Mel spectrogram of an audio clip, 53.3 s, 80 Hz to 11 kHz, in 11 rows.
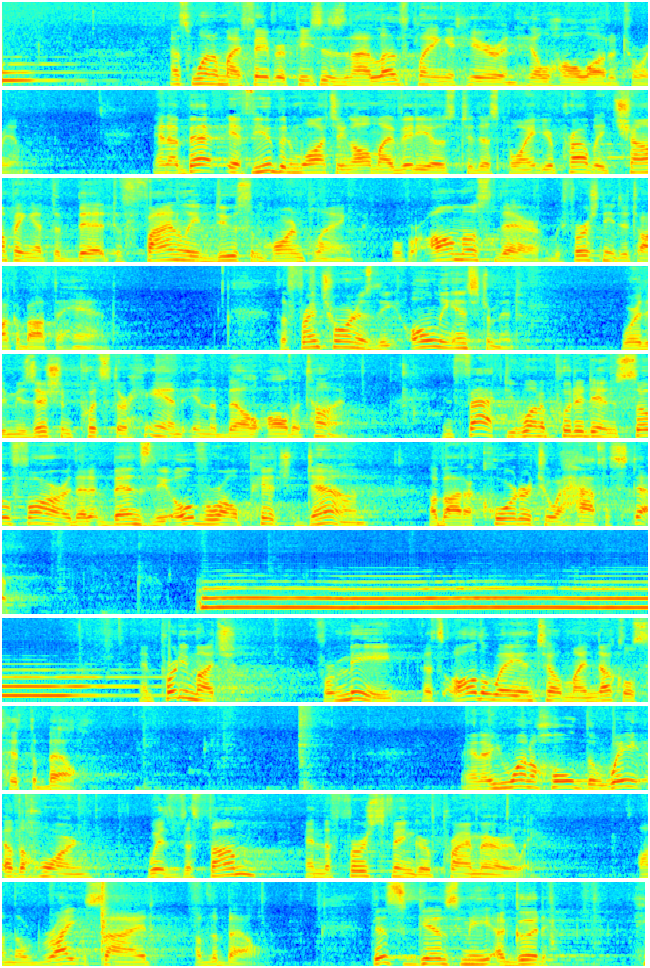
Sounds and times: Speech: 1.3s - 5.1s, 6.0s - 15.4s, 16.6s - 18.5s, 19.2s - 22.0s, 22.7s - 29.2s, 35.0s - 39.4s, 42.2s - 47.8s, 48.4s - 50.5s, 51.2s - 52.6s.

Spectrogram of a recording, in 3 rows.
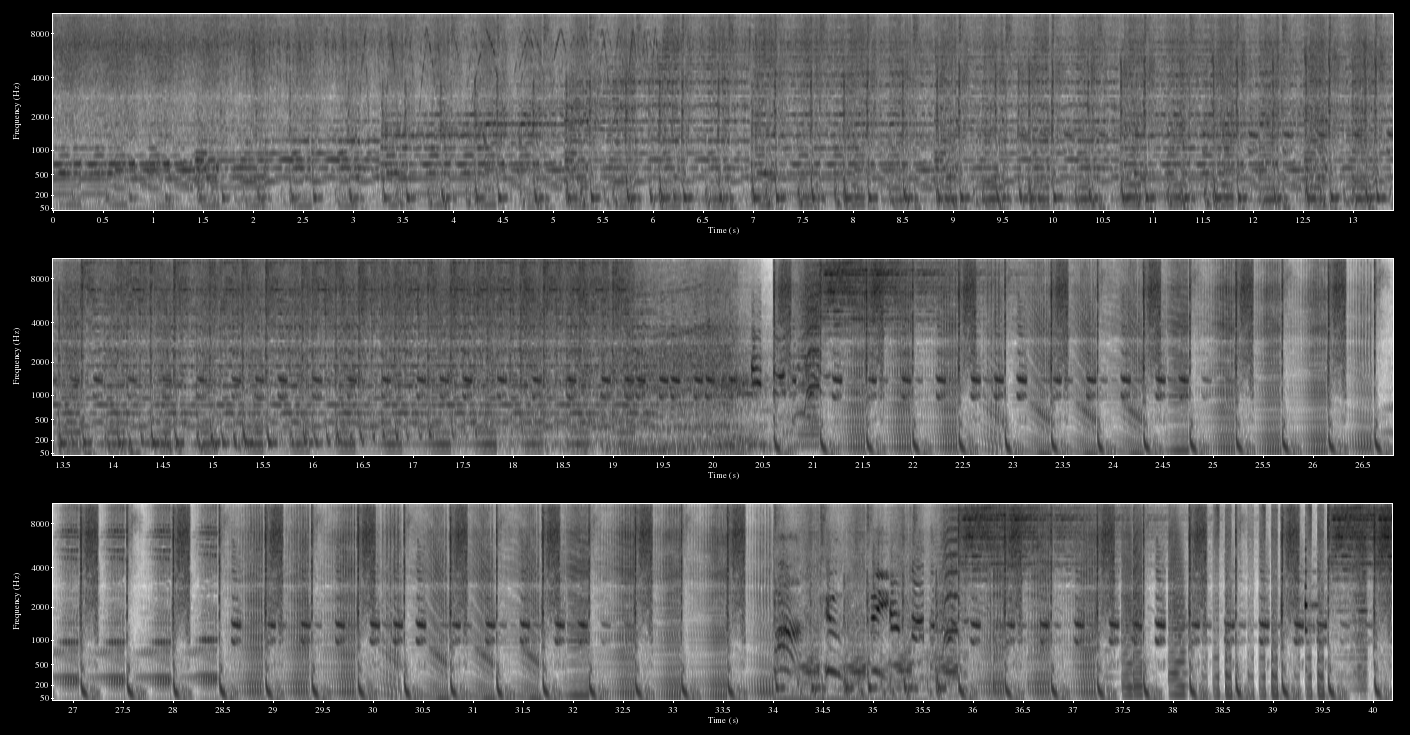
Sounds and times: Background music: 0.0s - 40.1s.

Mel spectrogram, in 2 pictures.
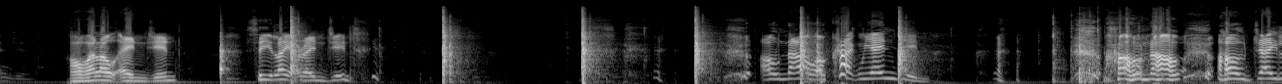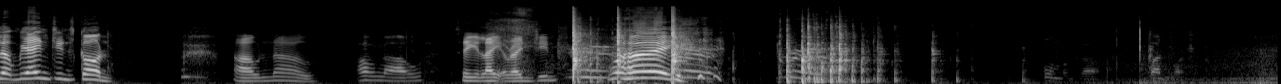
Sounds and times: Speech: 0.0s - 1.8s, 7.6s - 9.2s, 15.2s - 20.0s, 23.2s - 24.8s.

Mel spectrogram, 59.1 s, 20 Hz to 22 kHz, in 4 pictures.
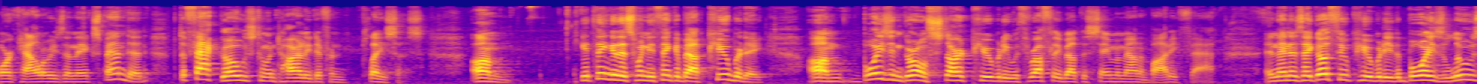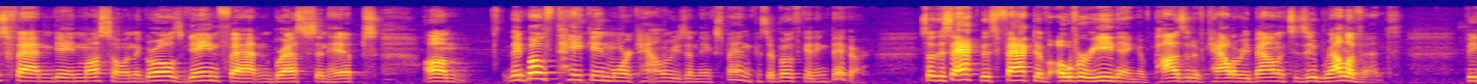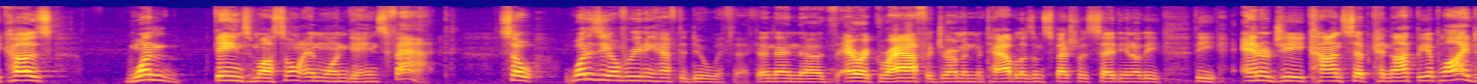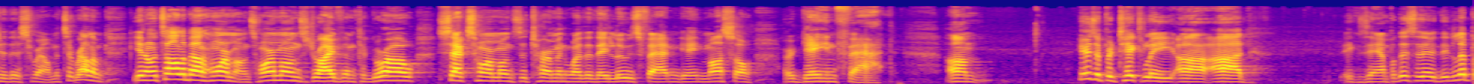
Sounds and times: Speech: 0.0s - 28.8s, 29.4s - 30.2s, 30.8s - 34.0s, 34.6s - 54.2s, 55.1s - 57.0s, 57.7s - 59.0s.

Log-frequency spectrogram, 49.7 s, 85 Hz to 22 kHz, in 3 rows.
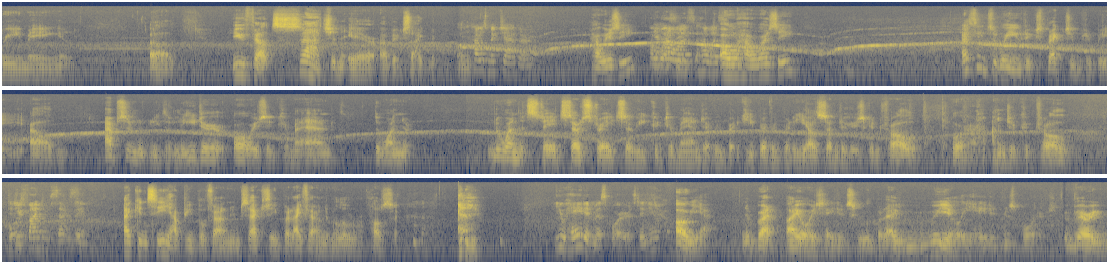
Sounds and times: Police car (siren): 0.0s - 39.6s, 44.3s - 49.7s.

